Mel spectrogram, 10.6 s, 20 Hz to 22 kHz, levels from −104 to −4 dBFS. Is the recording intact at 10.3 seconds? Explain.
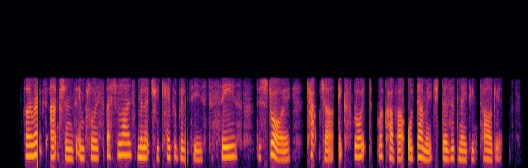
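No. From 10.26 to 10.33 s, unconcealed Bluetooth headset packet loss drops about 52 ms of audio in scattered gaps, the longest about 38 ms, leaving short holes with abrupt edges. Underneath, the Bluetooth CVSD headset codec's one-bit adaptive coding confines the sound to roughly 150 Hz–3.5 kHz, adding plainly audible granular hiss and scratchy distortion.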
